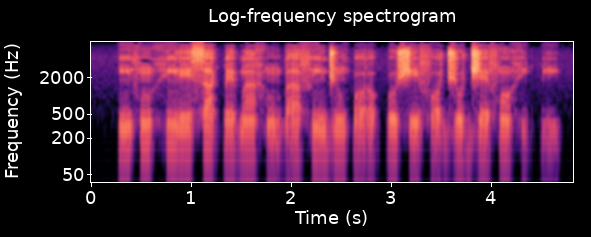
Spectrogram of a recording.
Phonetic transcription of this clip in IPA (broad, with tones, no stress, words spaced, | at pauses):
ĩ˧fũ˦ hĩ˦˨ɾe˨˦sa˦˨ k͡pɛ˨˦bã˧hũ˨ ba˨˦ fĩ˦ d͡ʒũ˧k͡pɔ˨ɾɔ˨˦ k͡po˧ʃe˨fɔ˨d͡ʒo˧ d͡ʒɛ˧fɔ̃˧hi˨ k͡pi˨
